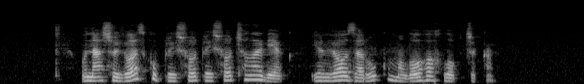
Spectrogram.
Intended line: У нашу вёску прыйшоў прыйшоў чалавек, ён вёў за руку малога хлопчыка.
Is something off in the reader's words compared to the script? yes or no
no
